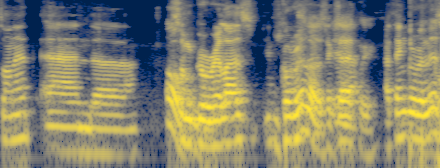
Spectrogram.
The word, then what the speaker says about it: Gorillaz: Gorillas, Yeah. exactly. I think Gorillas Gorzillas.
